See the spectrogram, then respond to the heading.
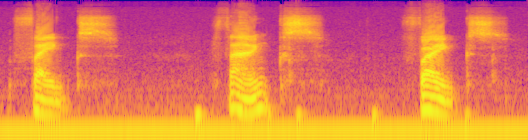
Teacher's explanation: if it's like a soft th sound like in thank you or think often it's pronounced like an F sound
